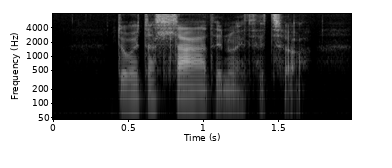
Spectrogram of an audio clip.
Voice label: "lladd", welsh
